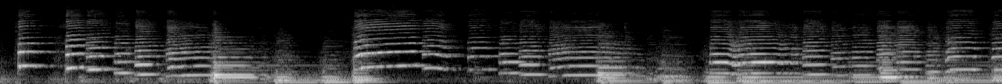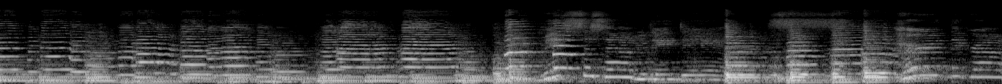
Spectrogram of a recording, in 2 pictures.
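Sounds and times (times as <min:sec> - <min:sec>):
soprano saxophone melody: 0:00.0 - 0:16.4, 0:17.2 - 0:19.2
plucked upright bass: 0:00.8 - 0:04.0, 0:06.0 - 0:16.5, 0:17.1 - 0:19.2
strummed acoustic guitars: 0:08.8 - 0:16.0, 0:17.3 - 0:19.3.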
